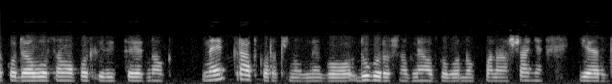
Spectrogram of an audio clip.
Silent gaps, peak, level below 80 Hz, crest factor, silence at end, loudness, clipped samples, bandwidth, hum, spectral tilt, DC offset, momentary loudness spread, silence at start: none; 0 dBFS; -62 dBFS; 16 dB; 0.05 s; -17 LUFS; under 0.1%; 7.8 kHz; none; -6 dB/octave; under 0.1%; 13 LU; 0 s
